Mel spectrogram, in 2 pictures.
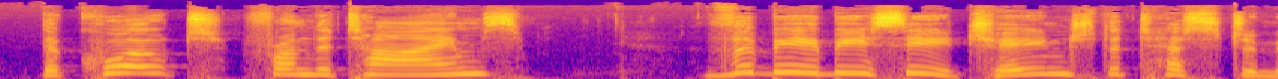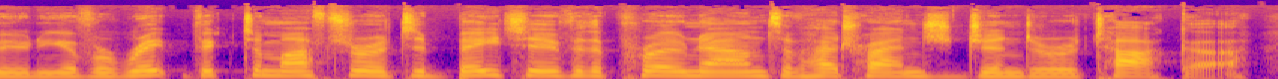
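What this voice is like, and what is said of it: Put-on British accent. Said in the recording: “You have to say it with a British accent because it's a very serious British story.”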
